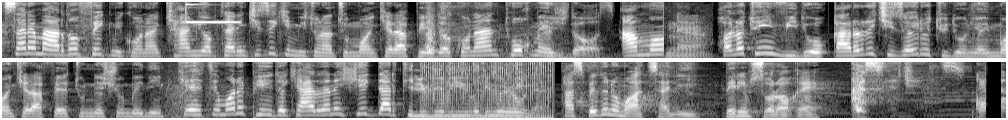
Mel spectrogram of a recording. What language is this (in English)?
Persian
